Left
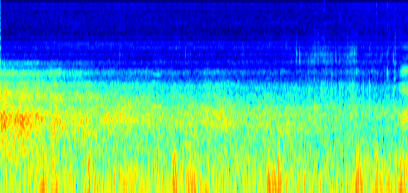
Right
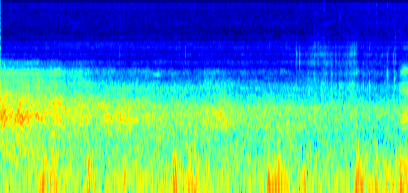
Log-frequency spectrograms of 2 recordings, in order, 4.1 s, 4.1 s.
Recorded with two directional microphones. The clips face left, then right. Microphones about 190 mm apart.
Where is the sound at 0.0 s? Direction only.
55° left (ahead or behind).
